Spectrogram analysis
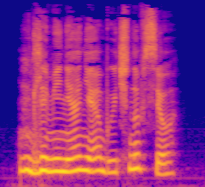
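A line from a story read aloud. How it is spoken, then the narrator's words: Giggling. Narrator (Russian): хихикаю я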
